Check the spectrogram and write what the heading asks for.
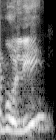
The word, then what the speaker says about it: B: আমরা যেমন ইংরেজিতে এ বলি, জার্মানরা এটাকে কি বলে? আ বলে। আমি আপনাদের বোঝার সুবিধার্থে এখানে আমি উচ্চারণ সহকারে লিখে দিয়েছি, ইংলিশ প্লাস বাংলা দুইটা দিয়ে দিছি, যাতে আপনাদের সুবিধা হয় বুঝতে।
